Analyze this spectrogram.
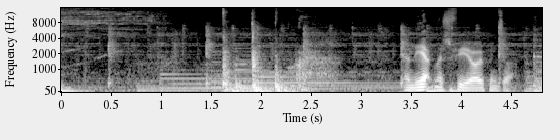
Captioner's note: window slides into place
